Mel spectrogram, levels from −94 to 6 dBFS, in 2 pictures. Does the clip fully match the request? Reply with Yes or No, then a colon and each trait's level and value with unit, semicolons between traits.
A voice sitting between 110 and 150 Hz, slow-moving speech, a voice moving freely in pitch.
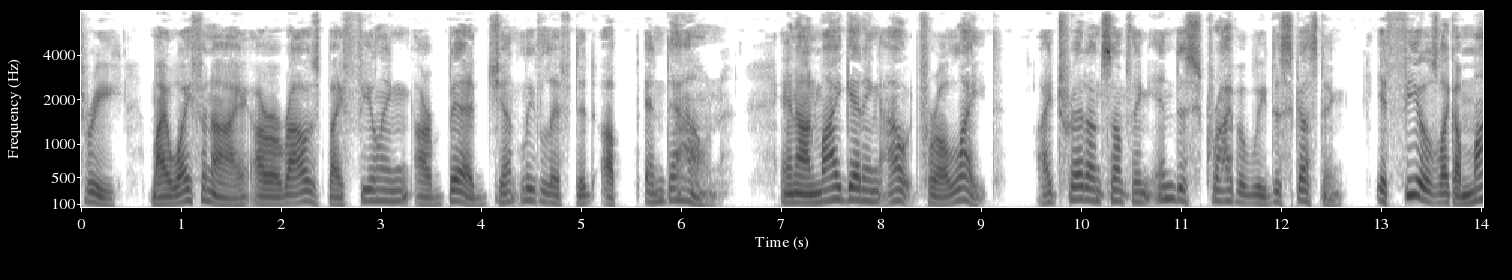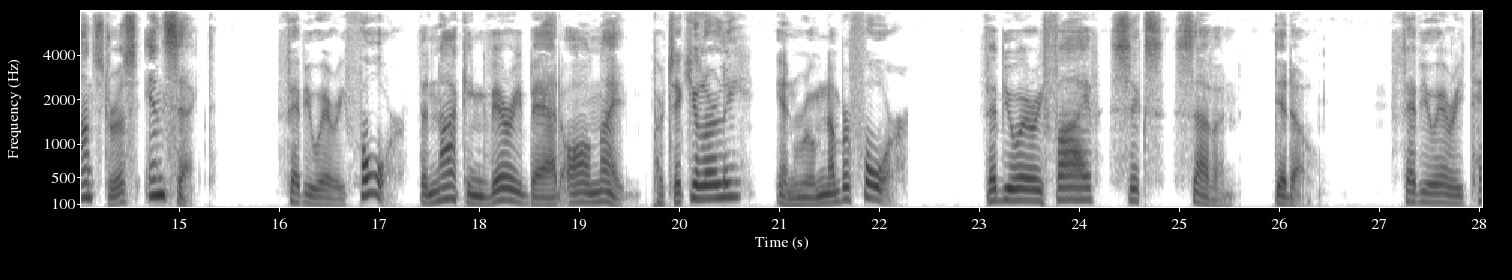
Yes: medium, 140 Hz; slow, 120 wpm; wide, 6.4 semitones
